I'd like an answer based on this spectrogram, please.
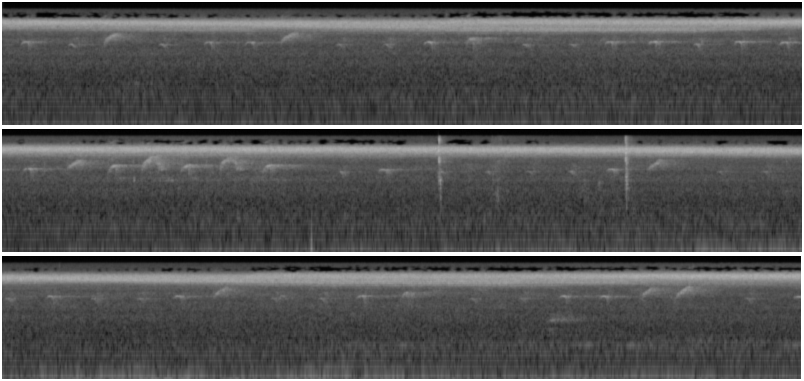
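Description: Steady high-pitched insect drone, with birds chirping in short repeated notes over it and two sharp clicks near the middle.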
